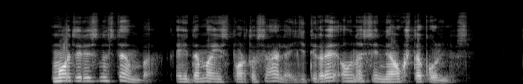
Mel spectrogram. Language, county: Lithuanian, Vilnius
